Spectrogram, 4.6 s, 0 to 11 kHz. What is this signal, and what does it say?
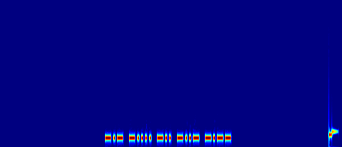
Morse code, heard as a keyed tone, about 43 wpm, 700 Hz. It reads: K6DXY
